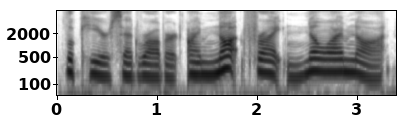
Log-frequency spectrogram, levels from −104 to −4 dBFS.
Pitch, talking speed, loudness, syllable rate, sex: 185 Hz, 160 wpm, -19 LUFS, 4.5 syllables/s, female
